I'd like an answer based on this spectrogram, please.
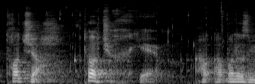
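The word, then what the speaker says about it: Toiteach: And this is How did you pronounce it? This is called Tochach. Tochach.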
